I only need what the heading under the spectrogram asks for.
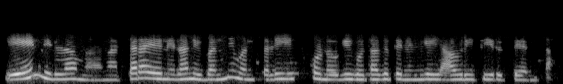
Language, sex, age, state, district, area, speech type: Kannada, female, 18-30, Karnataka, Bangalore Urban, urban, conversation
